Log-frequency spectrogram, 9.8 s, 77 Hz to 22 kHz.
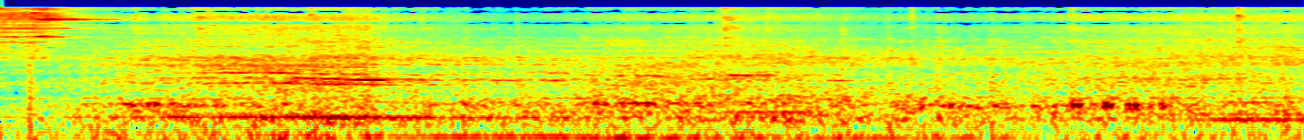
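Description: Class 158 diesel multiple unit running past close by over a level crossing: a steady rumble of its diesel engines and of wheels on the rails, swelling slightly a couple of seconds in.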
